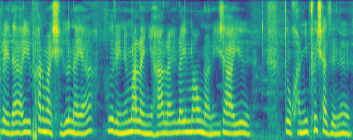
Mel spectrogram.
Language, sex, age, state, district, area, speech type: Bodo, female, 60+, Assam, Baksa, urban, spontaneous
